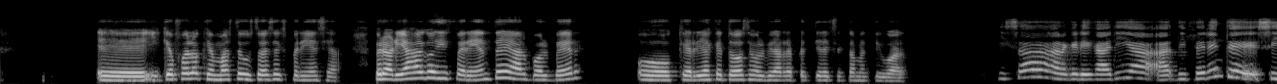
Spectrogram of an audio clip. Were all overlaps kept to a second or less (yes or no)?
yes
